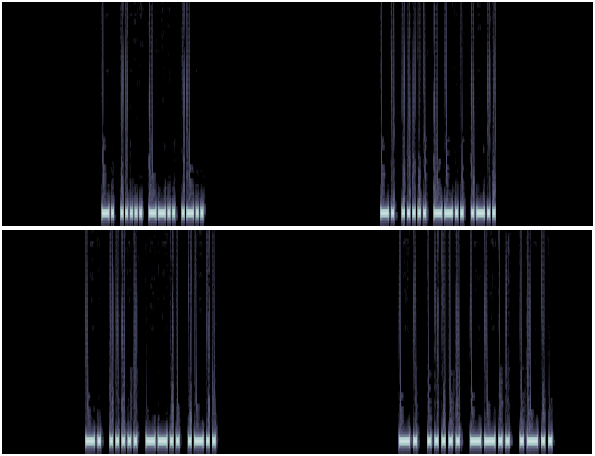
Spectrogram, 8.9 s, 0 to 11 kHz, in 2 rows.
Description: Morse code, heard as a keyed tone, about 59 wpm, 700 Hz. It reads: N5ZL N5ZL N5ZL N5ZL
